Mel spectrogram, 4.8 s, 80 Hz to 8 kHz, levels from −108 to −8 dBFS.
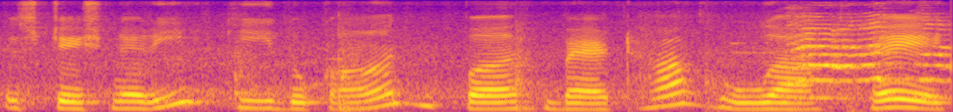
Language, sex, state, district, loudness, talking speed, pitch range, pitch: Hindi, female, Madhya Pradesh, Dhar, -17 LUFS, 90 wpm, 170-255 Hz, 185 Hz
